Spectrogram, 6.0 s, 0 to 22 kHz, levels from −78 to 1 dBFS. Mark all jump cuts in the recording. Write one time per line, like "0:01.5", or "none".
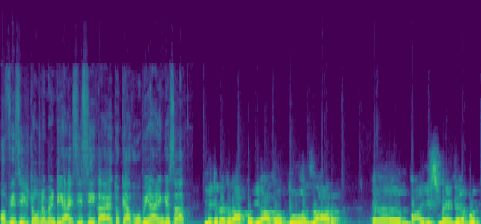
0:02.4

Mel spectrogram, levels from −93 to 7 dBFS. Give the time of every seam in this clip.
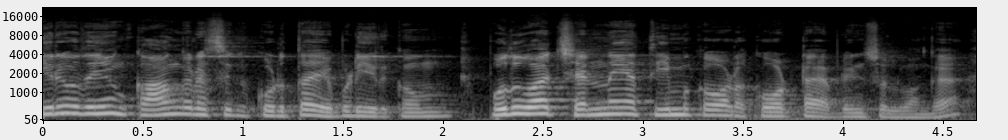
0:02.0

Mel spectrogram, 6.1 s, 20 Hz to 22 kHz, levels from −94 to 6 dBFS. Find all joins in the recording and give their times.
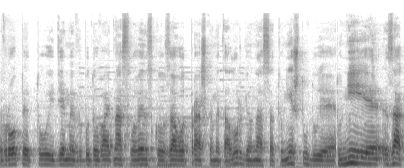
0:01.7
0:05.0

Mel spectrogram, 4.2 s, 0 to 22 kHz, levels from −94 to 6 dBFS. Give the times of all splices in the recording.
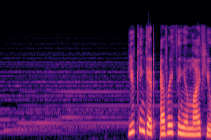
0:01.5

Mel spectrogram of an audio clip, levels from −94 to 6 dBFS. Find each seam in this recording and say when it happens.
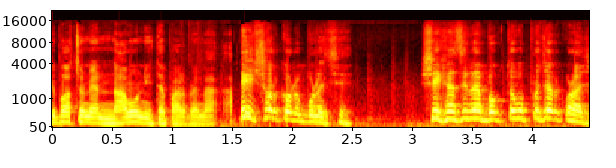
0:01.4

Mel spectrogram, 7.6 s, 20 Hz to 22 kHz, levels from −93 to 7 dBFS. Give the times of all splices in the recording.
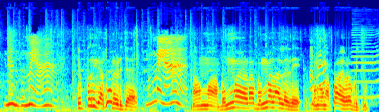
none

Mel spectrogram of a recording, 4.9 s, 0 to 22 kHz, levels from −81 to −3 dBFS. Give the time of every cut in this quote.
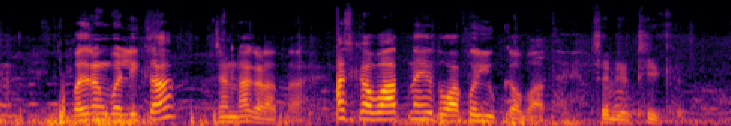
0:02.3

